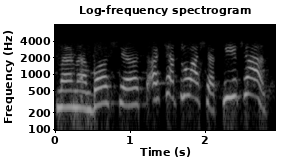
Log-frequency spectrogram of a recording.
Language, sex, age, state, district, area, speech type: Kashmiri, female, 30-45, Jammu and Kashmir, Budgam, rural, conversation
